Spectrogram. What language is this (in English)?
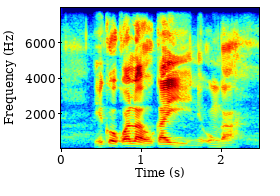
Tsonga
